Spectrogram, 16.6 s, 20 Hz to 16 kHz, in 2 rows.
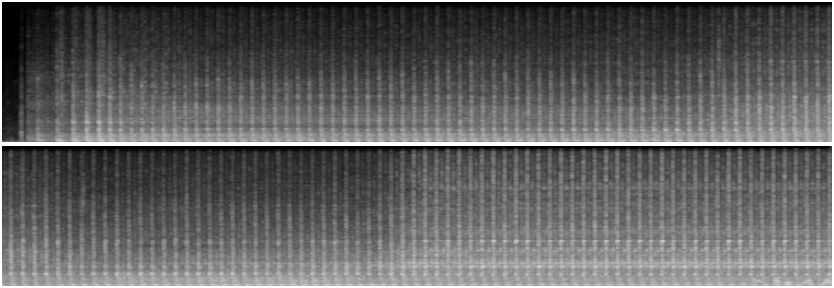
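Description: Mahindra Yuvraj 215 NXT mini tractor's single-cylinder diesel engine starting about half a second in, then running with an even, rapid chugging beat that grows gradually louder and picks up further about twelve seconds in.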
